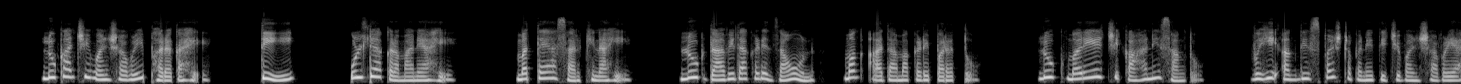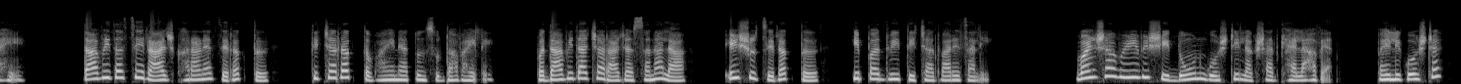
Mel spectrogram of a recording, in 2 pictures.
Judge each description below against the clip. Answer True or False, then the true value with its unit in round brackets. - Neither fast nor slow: True (110 wpm)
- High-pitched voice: True (220 Hz)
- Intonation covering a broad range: True (5.7 semitones)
